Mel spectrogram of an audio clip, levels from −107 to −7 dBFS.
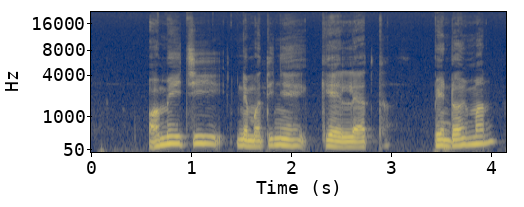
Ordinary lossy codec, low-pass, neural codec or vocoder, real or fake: none; none; vocoder, 44.1 kHz, 128 mel bands every 512 samples, BigVGAN v2; fake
